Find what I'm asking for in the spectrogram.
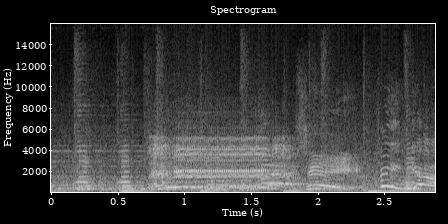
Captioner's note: hoots horn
